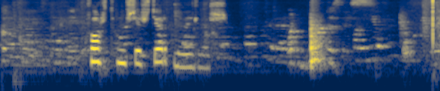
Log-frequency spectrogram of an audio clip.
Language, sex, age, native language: Icelandic, female, 18-19, Icelandic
